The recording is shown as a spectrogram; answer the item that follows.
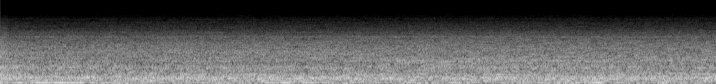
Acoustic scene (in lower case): subway train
